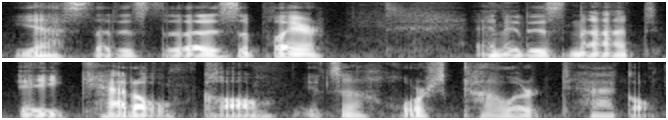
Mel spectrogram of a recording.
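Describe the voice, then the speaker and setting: A man's voice: low voice, a little slow, no room sound. A man co-hosting a casual football podcast, joking and sarcastic, often trailing off and restarting. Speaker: podcast co-host. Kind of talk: casual chat about football.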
